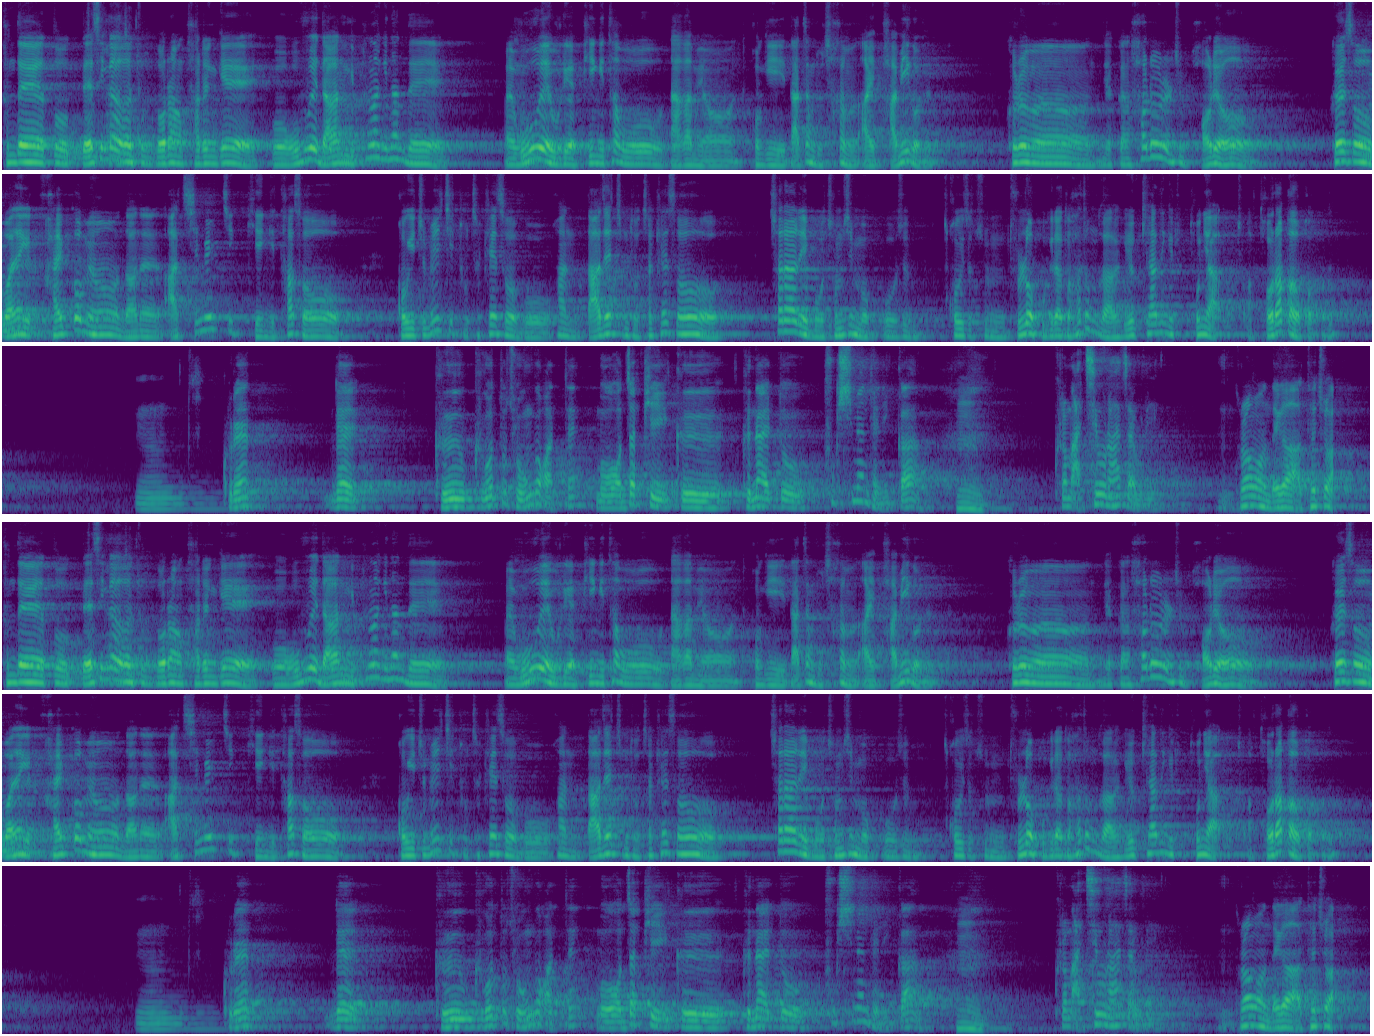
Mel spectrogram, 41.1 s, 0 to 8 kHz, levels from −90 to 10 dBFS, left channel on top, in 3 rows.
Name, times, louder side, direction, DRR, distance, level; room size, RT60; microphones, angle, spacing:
voice 1, 0.0-4.5 5.0-9.4 10.1-12.6 13.3-17.1 17.7-20.9 21.4-22.9 23.2-27.0 36.9-37.2 39.8-40.7, left 1 dB, 15° left, 12 dB, 0.5 m, -28 dB
voice 2, 0.6-1.2 3.3-3.6 5.1-5.4 13.6-14.1 28.7-29.2 29.6-29.9 30.6-31.0 31.7-36.6 36.9-37.2 37.9-39.0 39.6-39.8, left 2 dB, 75° left, 7 dB, 1.3 m, -31 dB
28.5 x 21.5 x 7.5 m, 2.4 s
head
